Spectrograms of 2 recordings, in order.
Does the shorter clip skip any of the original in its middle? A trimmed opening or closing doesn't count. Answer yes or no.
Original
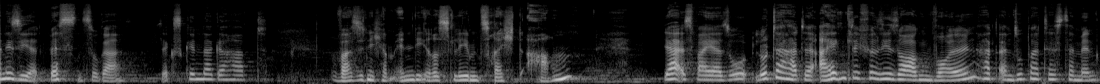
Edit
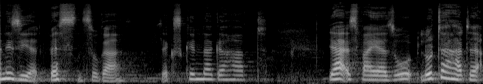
yes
